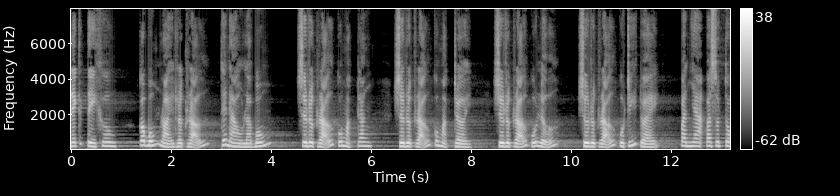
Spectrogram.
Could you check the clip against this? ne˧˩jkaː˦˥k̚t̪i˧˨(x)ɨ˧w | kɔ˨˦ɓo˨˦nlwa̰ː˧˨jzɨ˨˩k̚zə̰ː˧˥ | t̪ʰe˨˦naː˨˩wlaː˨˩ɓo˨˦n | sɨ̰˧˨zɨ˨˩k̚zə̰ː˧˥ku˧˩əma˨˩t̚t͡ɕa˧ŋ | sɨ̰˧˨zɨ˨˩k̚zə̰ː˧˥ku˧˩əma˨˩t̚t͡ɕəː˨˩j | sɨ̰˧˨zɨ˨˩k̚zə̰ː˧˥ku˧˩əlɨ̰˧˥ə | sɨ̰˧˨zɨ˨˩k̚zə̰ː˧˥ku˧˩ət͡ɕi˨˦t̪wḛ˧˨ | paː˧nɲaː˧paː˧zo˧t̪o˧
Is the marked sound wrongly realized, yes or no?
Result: no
